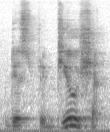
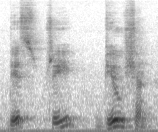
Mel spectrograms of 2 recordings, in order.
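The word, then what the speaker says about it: distribution: इतराज़ नहीं है, लेकिन वो एग्जैक्टली इसको कैसे करते हैं, डिस्ट्रीब्यूशन, डिस्ट्रीब्यूशन यानी सेकंड लास्ट सिलेबल पे, यानी बिल अमूम ऐसा होता है।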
